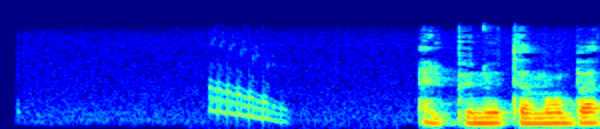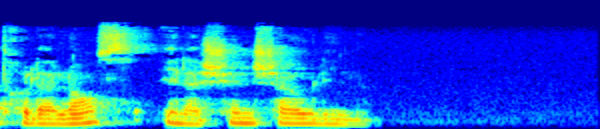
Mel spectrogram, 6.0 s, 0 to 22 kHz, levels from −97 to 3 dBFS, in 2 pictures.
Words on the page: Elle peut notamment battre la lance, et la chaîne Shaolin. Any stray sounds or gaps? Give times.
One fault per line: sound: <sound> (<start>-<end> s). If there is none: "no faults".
sound: chirp (1.1-1.5 s)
